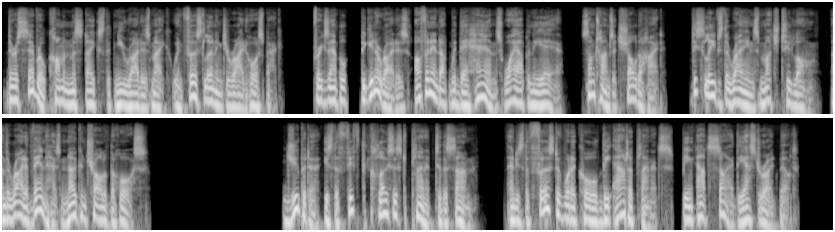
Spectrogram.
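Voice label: English Australian, male, narration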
